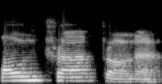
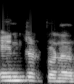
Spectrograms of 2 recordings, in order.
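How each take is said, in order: First: The word begins with an 'on' sound. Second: The word begins with an 'en' sound. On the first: The speaker calls it right. "But শব্দটা হচ্ছে অন্ট্রাপ্রনার" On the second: The speaker calls it wrong. "আমরা এটাকে এন্টারপ্রেনার বলি"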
